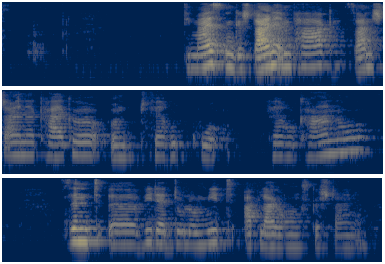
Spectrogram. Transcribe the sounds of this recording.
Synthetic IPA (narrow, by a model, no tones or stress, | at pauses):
d̥iːmaɪstn̩ɡəʃtaɪnəɪmpʰaɐkz̥antʃta̰ɪnəkʰalkəʊnt | fɛʁokʰaːno | z̥ɪntːviːdeːɐdolomiːtʔa̰plaːɡəʁʊŋsɡ̥əʃtaɪnə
